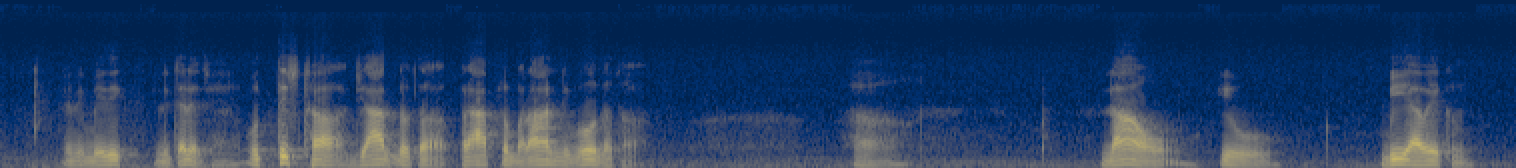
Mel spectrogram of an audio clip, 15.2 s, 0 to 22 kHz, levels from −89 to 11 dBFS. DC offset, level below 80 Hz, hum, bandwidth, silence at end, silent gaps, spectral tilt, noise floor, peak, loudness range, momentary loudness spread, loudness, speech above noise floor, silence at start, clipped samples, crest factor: under 0.1%; -50 dBFS; none; 16 kHz; 0.45 s; none; -9.5 dB/octave; -55 dBFS; -4 dBFS; 20 LU; 20 LU; -23 LUFS; 33 dB; 0.6 s; under 0.1%; 20 dB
